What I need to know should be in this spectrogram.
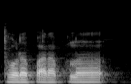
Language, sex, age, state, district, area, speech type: Marathi, male, 30-45, Maharashtra, Beed, rural, spontaneous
